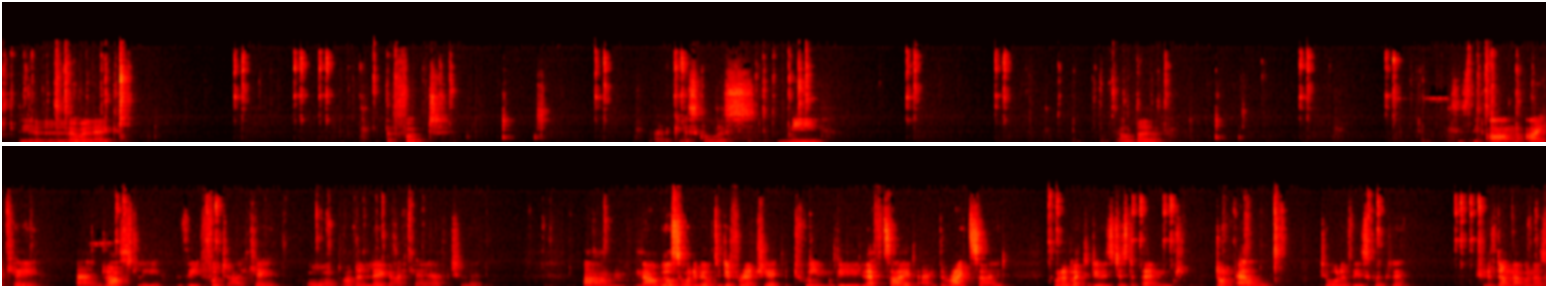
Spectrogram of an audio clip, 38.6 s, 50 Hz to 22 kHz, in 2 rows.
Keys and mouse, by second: 3.6-6.2 middle drag, 8.4-10.1 middle drag, 10.1-12.4 drag, 15.1-17.2 middle drag, 19.0-21.8 middle drag, 27.7-33.0 middle drag, 33.0 click, 36.4-37.4 drag.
